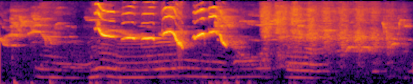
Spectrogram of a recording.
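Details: Oriental magpie-robin lure song used to call a rival: a string of clear, slurred whistles that swoop up and down, followed by a soft buzzy, scratchy rattle.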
